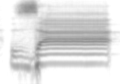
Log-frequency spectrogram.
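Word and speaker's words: ظ: জিহ্বার আগা সামনের উপরে 2 দাঁতের আগার সঙ্গে লাগাইয়া জ।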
